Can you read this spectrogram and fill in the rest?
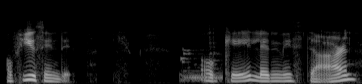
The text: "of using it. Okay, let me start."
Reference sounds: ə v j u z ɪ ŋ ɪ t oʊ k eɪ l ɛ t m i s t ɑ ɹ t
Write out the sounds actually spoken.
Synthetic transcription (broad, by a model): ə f j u s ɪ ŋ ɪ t oʊ k eɪ l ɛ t m i s t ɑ ɹ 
